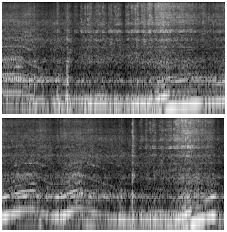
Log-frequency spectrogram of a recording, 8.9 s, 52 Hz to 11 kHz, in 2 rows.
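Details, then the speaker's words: Cold-running 35-year-old Porsche 911 SC wide-body 3.3 flat-six with M&K headers and PMO carbs. Uneven hunting revs with sharp pops and rich-sounding rough running, backfiring while cold. The cause is still being figured out; it purrs once warmed up. "As you can see, she's a little temperamental when she's cold. Sounds like I got some backfiring going on. Smells like it's running a little rich."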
